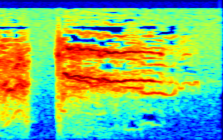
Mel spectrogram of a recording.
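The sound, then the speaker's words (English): A voice imitates a cigarette cough: one short harsh hack, a brief pause, then a long strained, wheezy rasp that slowly trails off. “Actually, a less powerful cigarette cough can rack your lungs pretty good. Like this.”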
